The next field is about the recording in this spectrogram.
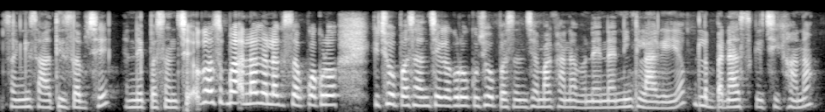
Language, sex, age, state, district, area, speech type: Maithili, female, 18-30, Bihar, Darbhanga, rural, spontaneous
